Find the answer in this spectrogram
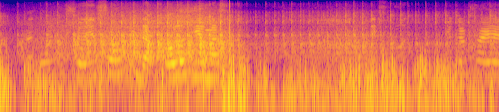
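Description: A woman's voice speaking over steady outdoor background noise, with one sharp click about halfway through.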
